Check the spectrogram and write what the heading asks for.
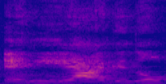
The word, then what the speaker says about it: enneagonal: It's an enneagonal prism. So that's spelled E-N-N-E-A-G-O-N-A-L prism.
